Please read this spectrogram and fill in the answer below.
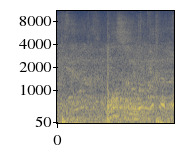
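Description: Sealed cardboard trading-card boxes handled and set down on a padded table mat: a low thump at the start and a sharp knock about a second in, with voices in the background.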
